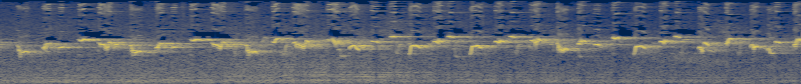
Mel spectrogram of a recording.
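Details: Yellow-vented bulbul lure song played to make kept birds answer: a steady run of short bubbly whistled phrases, each dropping then rising, repeated about twice a second with overlapping notes throughout.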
